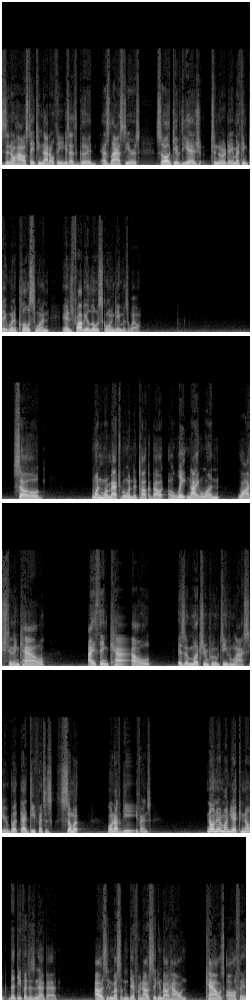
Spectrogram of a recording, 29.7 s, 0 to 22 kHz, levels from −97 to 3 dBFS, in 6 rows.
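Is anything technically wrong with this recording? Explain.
Yes. This speech recording has several network playback faults.

At 1.15 s there is a short stall from a late packet, lasting 1.15 to 1.25 s. The jitter buffer ran dry. The receiver held the last sound for about 80 ms until the packet arrived. Nothing is lost, but the sound drags with a slight buzz.

At 1.29 to 1.32 s there is a short concealed packet loss. About 40 ms of audio never arrived in time. The receiver bridged it with a brief synthetic continuation and blended back in. It is heard as a quick smear, and a short sound may drop out.

From 1.77 to 1.95 s there is a jitter buffer slow-down. The receiver repeated single pitch periods to rebuild its reserve, adding 40 ms. The audio plays at 83% speed at an unchanged pitch. It sounds drawn out.

There is a jitter buffer speed-up in three places. The first runs from 7.04 to 7.83 s, after "it's probably a low", at 110% speed. 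The second runs from 19.36 to 22.28 s at 108%. The third runs from 27.94 to 29.33 s, after "something different I was", at 106%. The buffer held too much audio, so short pitch-period slices were cut out. Roughly a tenth to a fifth of a second goes each time. The pitch stays steady, but delivery sounds hurried.

A call audio freeze occurs at 17.22 to 17.49 s, just after "I think", and again at 22.35 to 22.54 s. The last sound is stretched into a fading buzz for 258 ms and then 170 ms before playback resumes where it stopped. The likely cause is packets held up in transit that emptied the jitter buffer. This inserts pauses without losing content.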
